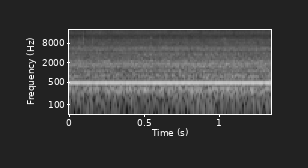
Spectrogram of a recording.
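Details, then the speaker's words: Power vent gas water heater, on a middle floor where a quiet fanless direct vent was possible; about 74 dBA A-weighted beside it, like speaking voice, heard easily downstairs. Loud steady mid-pitched whir, no surging; fan very noisy. "That's pretty loud. It's about the same as my voice. If I'm talking right about, right here, right next to it. And so these power vents, you can hear them very easily downstairs."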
